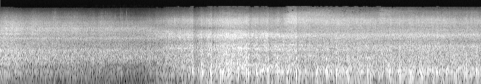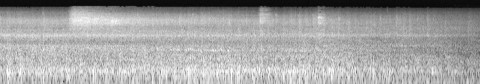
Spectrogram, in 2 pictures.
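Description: Thameslink electric multiple unit running along the line beside the platform, its wheels rumbling on the track. It gets louder about four seconds in and eases off near the end, with a brief hiss about eleven seconds in.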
